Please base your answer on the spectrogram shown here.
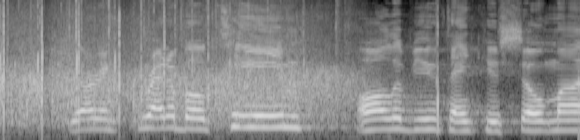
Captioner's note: applause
